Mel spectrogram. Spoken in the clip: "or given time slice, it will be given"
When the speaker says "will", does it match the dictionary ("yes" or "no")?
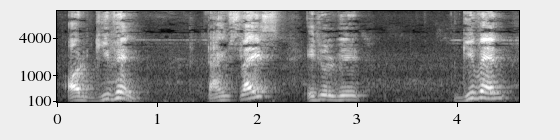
yes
